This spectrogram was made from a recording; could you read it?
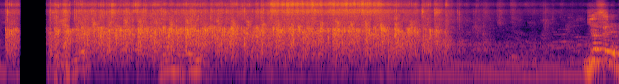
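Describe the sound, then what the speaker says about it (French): Church congregation applauding and cheering during a pastor's sermon, sustained dense clapping for several seconds after a brief pause, then fading to a quieter murmur before a voice returns at the end. "si tu peux dire merci à Dieu en acclamant Dieu"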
